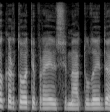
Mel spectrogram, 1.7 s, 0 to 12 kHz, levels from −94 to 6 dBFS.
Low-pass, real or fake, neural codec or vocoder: 10.8 kHz; real; none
